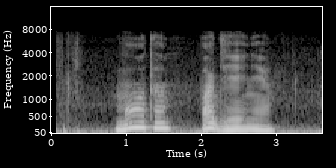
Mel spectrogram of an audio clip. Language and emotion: Russian, sad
